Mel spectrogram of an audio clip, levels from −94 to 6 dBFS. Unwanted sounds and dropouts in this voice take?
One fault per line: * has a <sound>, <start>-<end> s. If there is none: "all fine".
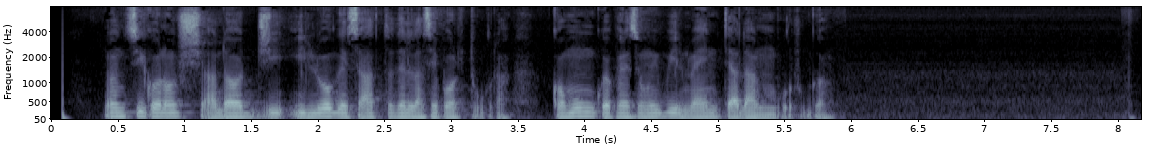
all fine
